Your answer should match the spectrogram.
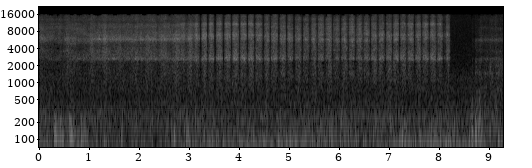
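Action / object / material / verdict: scrape / wooden button / wood / none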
